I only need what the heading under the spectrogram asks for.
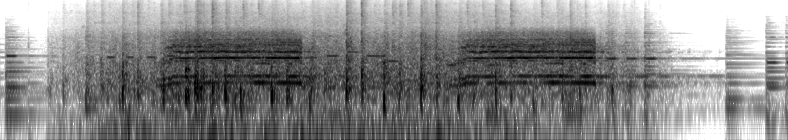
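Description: A train rumbles past with a steady rattling roar, and its whistle blows twice in long, harmonically rich blasts about a second apart. No one speaks.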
